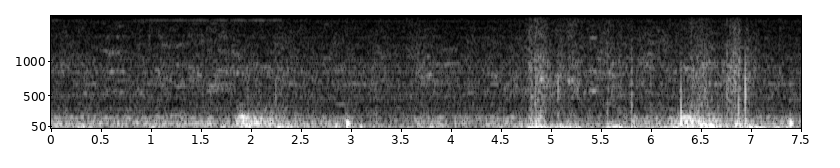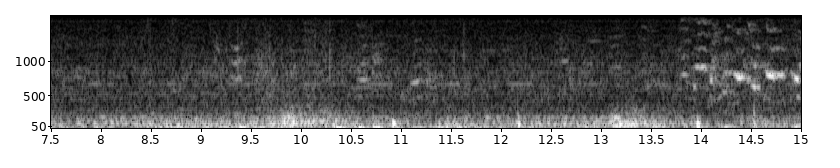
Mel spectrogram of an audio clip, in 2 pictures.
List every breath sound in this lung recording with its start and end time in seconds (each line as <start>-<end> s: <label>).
1.69-2.79 s: inhalation
6.19-7.46 s: inhalation
9.75-10.85 s: inhalation
13.09-14.19 s: inhalation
